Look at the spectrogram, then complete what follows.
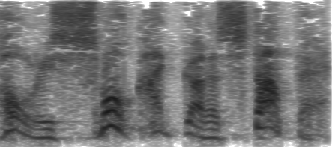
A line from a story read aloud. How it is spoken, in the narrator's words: He gasped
